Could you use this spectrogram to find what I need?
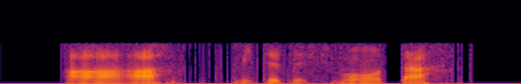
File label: "miteru", HIROSHIMA ben; みてる なくなる ”満てる”ではないので注意が必要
